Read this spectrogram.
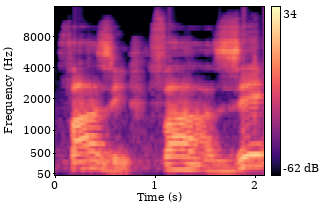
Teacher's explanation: a sílaba tônica é a última. Logo, isso aqui é uma oxítona.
